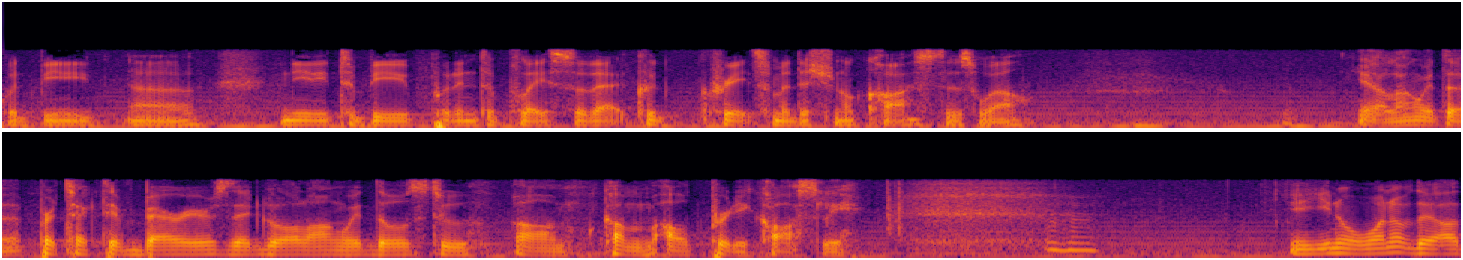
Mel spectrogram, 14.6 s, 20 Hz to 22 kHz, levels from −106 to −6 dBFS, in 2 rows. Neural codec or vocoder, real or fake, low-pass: none; real; 5.4 kHz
